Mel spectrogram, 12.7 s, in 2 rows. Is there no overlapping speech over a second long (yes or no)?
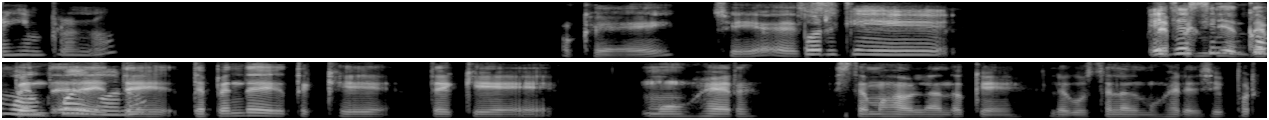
no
